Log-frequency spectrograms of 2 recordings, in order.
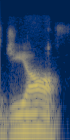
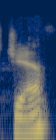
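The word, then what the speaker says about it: Geoff: was in my 30s i called those guys g off it's like uh it's jeff i'm like well if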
